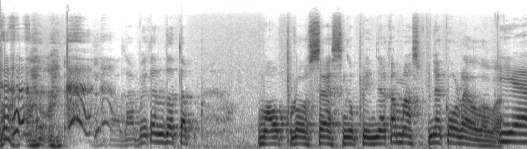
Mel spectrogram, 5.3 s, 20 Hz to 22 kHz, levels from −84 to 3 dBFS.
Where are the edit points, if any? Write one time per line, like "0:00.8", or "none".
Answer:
0:01.1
